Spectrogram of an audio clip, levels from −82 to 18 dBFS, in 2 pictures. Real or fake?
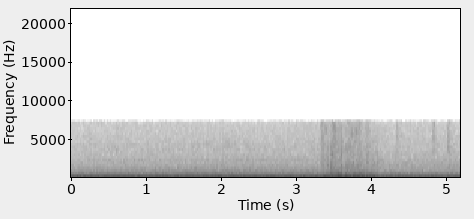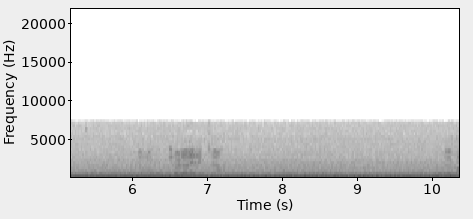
real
